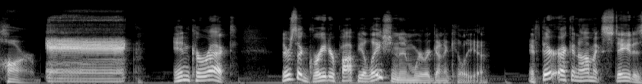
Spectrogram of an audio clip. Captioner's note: buzzer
